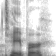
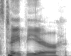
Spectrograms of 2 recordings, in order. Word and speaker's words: tapir: It's not tapir, not taper? – It's tapir is how you actually pronounce it. Huh. I even say taper. – I always thought taper. – But I'm an American, and I make every word around the world an American word. – As they should be. – No, it's a tapir. – Okay. – That is the correct pronunciation.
